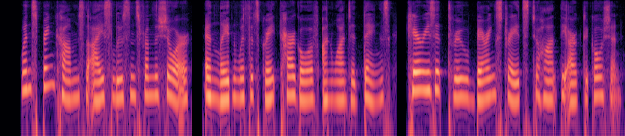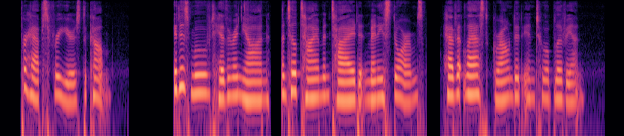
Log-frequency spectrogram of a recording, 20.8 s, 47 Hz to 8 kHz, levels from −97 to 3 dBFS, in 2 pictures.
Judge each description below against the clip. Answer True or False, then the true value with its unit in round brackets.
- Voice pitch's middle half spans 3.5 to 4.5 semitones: False (3.0 semitones)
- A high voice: True (200 Hz)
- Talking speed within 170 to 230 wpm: False (155 wpm)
